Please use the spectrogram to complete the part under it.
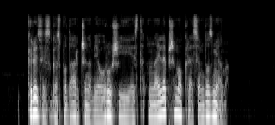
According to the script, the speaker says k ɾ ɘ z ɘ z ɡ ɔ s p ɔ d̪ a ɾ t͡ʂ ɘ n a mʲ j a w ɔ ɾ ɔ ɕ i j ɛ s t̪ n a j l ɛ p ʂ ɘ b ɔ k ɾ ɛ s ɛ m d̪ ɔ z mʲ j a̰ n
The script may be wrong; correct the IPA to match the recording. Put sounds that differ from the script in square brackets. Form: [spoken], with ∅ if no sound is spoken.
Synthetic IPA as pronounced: k ɾ ɘ z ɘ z ɡ ɔ s p ɔ d̪ a ɾ t͡ʂ ɘ n a [bʲ] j a w ɔ ɾ [u] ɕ i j ɛ s t̪ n a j l ɛ p ʂ ɘ [m] ɔ k ɾ ɛ s ɛ m d̪ ɔ z mʲ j a̰ n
